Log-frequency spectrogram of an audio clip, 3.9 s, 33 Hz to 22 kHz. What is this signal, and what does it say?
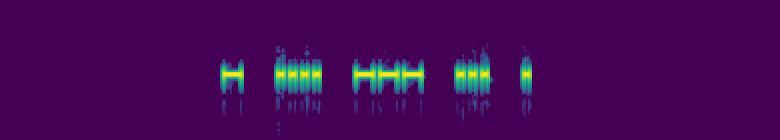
Morse code, heard as a keyed tone, about 40 wpm, spaced as for 29 wpm, 700 Hz. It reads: THOSE
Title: 2x Character Spacing - Top 300 Words - 40wpm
